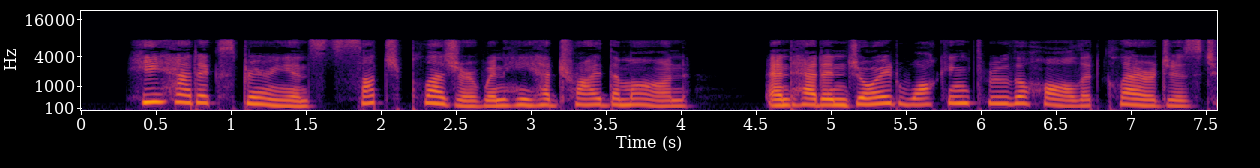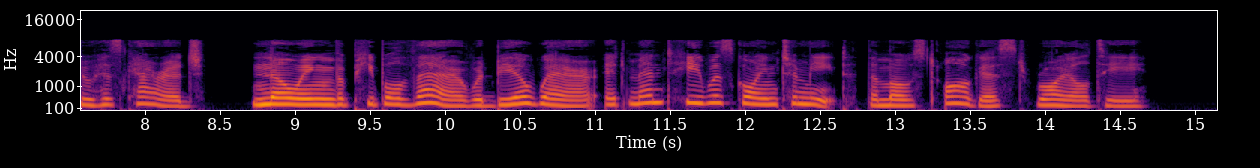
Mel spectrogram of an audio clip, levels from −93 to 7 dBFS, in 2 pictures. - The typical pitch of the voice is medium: No, high, 210 Hz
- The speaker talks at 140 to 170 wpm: Yes, average, 160 wpm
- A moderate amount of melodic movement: Yes, average, 4.5 semitones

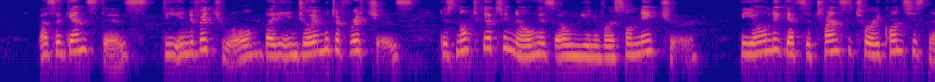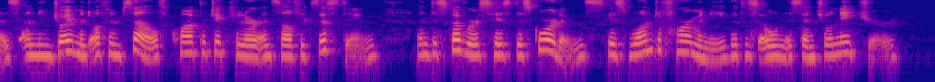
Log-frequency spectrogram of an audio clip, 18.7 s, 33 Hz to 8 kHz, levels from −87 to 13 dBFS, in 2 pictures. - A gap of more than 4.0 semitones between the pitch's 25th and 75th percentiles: Yes, average, 4.8 semitones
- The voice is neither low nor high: No, high, 220 Hz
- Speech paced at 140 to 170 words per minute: Yes, average, 150 wpm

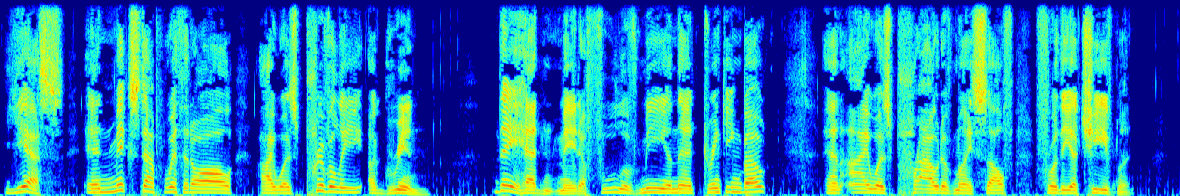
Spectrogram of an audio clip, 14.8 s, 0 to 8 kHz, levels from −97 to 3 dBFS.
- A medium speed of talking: No, slow, 130 wpm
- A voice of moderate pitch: Yes, medium, 150 Hz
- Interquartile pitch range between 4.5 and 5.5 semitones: Yes, average, 4.8 semitones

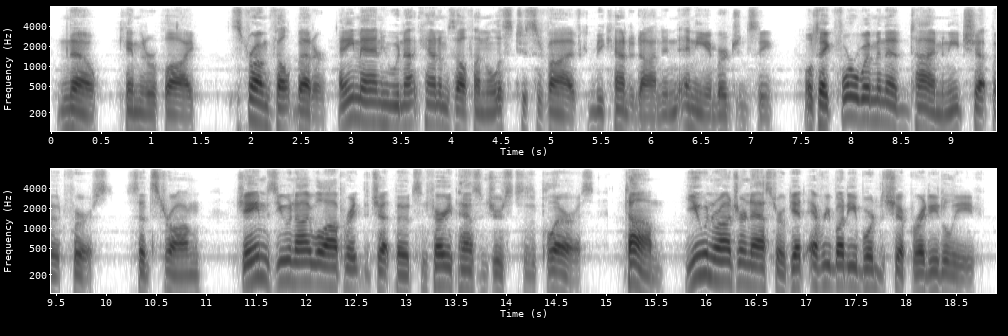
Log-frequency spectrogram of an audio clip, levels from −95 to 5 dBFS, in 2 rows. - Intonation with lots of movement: Yes, wide, 5.9 semitones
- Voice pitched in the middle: No, low, 115 Hz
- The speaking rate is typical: No, fast, 220 wpm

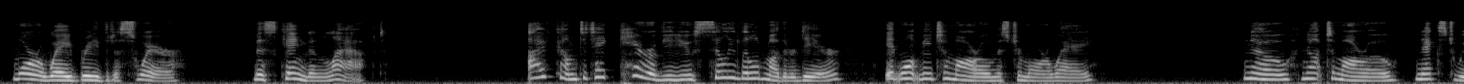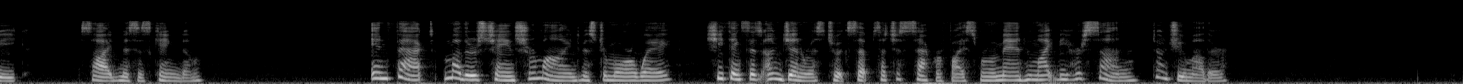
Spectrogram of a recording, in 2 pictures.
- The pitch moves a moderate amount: No, wide, 5.8 semitones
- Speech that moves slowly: Yes, slow, 130 wpm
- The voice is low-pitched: No, high, 200 Hz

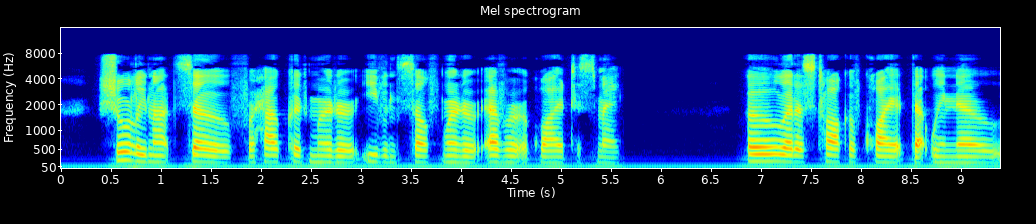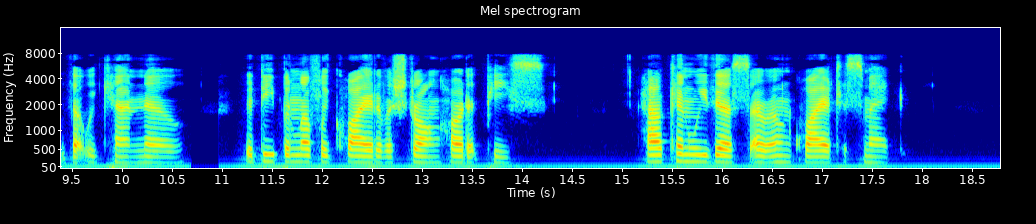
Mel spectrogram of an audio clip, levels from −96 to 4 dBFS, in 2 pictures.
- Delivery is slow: No, average, 150 wpm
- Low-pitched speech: No, medium, 160 Hz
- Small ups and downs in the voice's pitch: Yes, narrow, 1.8 semitones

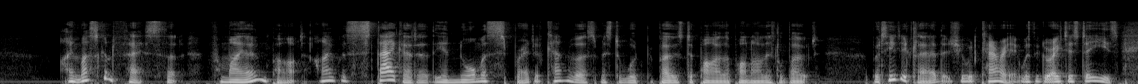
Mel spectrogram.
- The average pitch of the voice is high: No, low, 115 Hz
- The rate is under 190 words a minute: No, average, 200 wpm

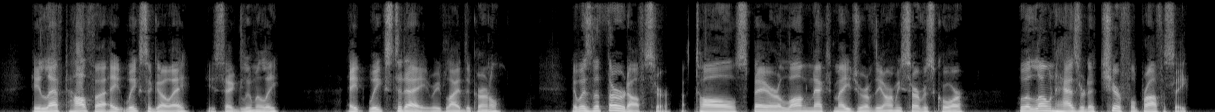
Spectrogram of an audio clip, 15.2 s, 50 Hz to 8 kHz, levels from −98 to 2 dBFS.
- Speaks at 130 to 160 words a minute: Yes, average, 155 wpm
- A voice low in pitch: Yes, low, 115 Hz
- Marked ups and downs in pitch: Yes, wide, 5.8 semitones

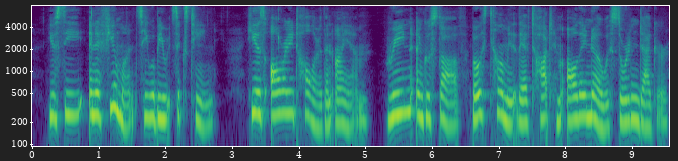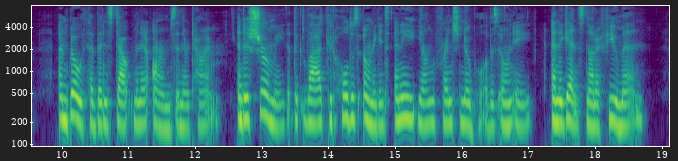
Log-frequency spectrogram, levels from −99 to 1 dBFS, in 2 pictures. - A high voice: Yes, high, 205 Hz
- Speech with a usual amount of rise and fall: Yes, average, 3.9 semitones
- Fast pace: Yes, fast, 225 wpm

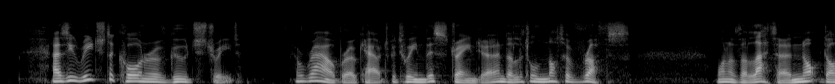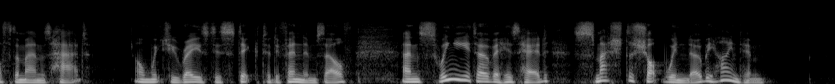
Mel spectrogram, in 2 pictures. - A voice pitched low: Yes, low, 115 Hz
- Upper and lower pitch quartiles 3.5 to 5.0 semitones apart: No, wide, 5.4 semitones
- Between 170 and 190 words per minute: Yes, average, 185 wpm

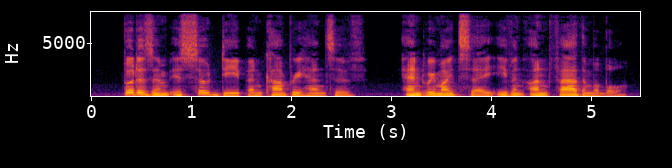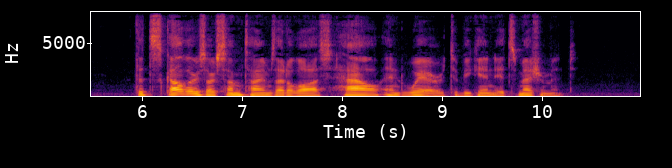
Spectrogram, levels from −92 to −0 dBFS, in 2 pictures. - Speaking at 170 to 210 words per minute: No, average, 155 wpm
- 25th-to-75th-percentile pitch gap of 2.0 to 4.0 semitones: Yes, average, 3.5 semitones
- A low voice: Yes, low, 125 Hz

